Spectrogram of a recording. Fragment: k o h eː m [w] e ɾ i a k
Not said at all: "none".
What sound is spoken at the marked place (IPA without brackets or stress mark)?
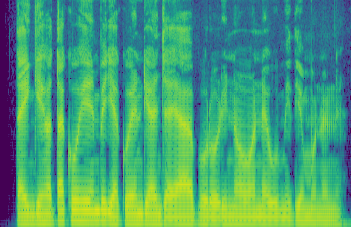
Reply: b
